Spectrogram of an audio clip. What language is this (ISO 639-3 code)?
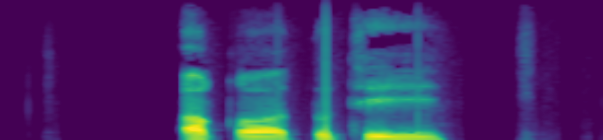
mvy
